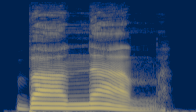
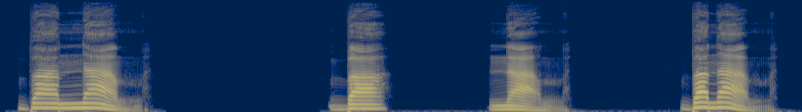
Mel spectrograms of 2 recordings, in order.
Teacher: There is a light emphasis on the last syllable.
